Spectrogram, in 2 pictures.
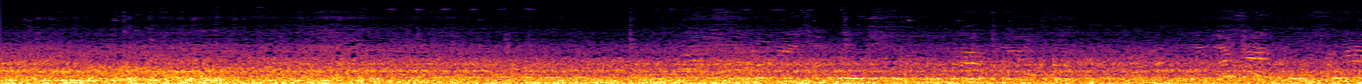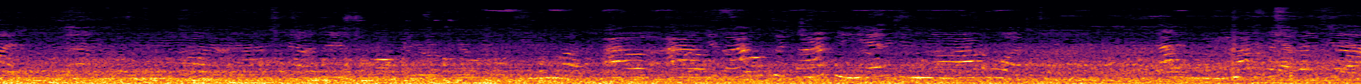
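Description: A bus engine hums and rumbles steadily from inside the cabin.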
